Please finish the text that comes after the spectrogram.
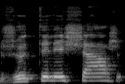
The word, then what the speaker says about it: je télécharge: Again, they're going to drop the E and try to connect the J and the T, and it'll be turned into a sh.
